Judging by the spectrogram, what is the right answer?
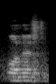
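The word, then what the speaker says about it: honest: আর ডিসঅনেস্টের বিপরীত হচ্ছে অনেস্ট, সুতরাং হি ইজ এন অনেস্ট বয়। এখানে ডিজের কারণে এ হয়েছে। যখন আমরা অনেস্ট লিখবো, প্রথম অক্ষর এস এর উচ্চারণ হয় নাই, সেই জন্য আমরা কি এন লিখবো।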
